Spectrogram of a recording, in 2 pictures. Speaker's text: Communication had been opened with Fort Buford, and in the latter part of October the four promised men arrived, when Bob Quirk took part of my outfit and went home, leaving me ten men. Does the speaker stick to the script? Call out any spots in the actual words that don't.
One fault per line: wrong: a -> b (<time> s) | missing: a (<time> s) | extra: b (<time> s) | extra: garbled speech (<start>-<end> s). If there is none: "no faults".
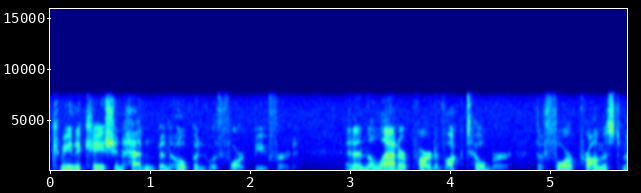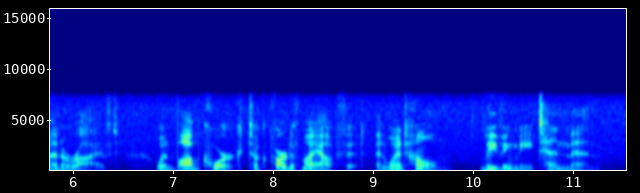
wrong: had -> hadn't (0.7 s)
